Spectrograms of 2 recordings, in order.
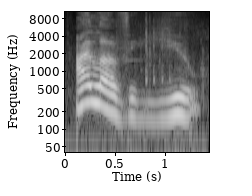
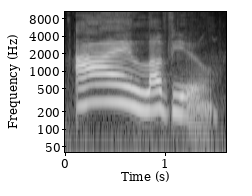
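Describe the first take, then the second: First: "I love you" with the weight on "you", lower and gentle; loving "I love you", "you" stressed. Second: "I love you" with the weight on "I", slow; self-focused "I love you", "I" stressed. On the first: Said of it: "I'm gonna emphasize you". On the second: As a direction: lean on "I" in "I love you", drawn out. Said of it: "purely an emphasis". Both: Shown as a demonstration.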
